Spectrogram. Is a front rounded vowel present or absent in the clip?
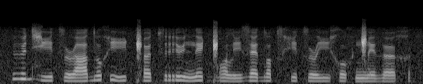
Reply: present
